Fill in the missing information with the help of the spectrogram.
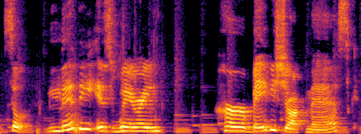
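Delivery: usual speaking voice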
